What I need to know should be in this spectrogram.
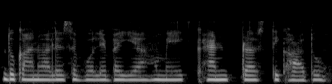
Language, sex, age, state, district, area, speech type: Hindi, female, 18-30, Uttar Pradesh, Ghazipur, rural, spontaneous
